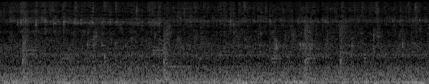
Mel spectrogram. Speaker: hear that water running down in there filling the tub up now so I just wanted to be able to hear since I can't lift the lid up and show you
